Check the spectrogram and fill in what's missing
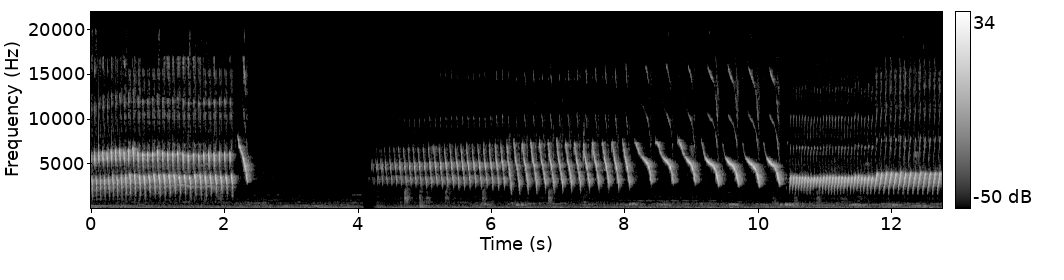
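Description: Canary song: dense buzzy rolls and rapid high trills, then a brief pause, sweeping repeated whistles every half second, and another fast rattling trill.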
